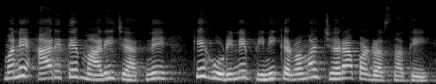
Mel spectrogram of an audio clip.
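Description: A woman's voice: high-pitched, lively intonation, moderate pace. A woman doing vain, haughty Beauty. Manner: haughty, fussy. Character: Beauty, a vain proud female spirit.

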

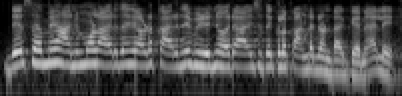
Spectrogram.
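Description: Female commentator, opinionated, rapid-fire delivery, slightly high pitch. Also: a bit bright, smooth. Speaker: reality show commentator. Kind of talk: casual commentary.

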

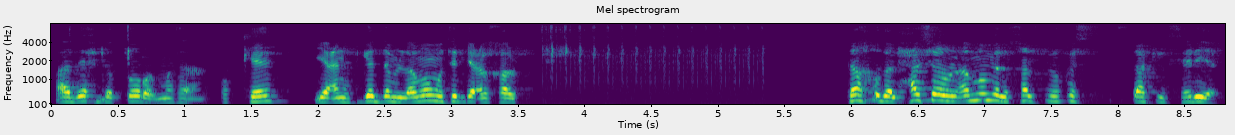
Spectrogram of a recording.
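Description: A man with a Gulf Arabic accent, a macro photographer who answers viewer questions in a relaxed, explanatory way during a casual live Q&A. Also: high voice, fast, pauses often, slight background noise. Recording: dull lo-fi audio.

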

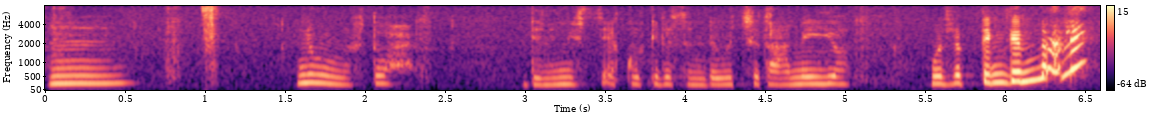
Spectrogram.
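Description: A woman's voice: high voice, very animated, fast, darkish tone, slightly rough. A woman with an Egyptian accent playing a dieting wife, whiny and complaining. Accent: Egyptian Arabic. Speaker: wife in comedy sketch.

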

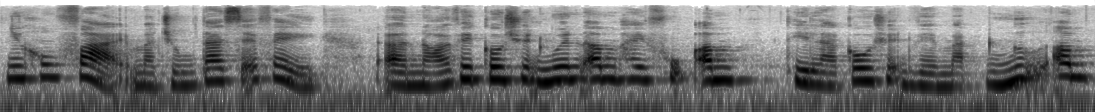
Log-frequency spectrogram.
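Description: A young Vietnamese woman teaching English through songs, explaining quickly and slowing down to sing lines. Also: high-pitched. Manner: quick explanations broken by slow sung lines. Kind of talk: song-based English pronunciation lesson.

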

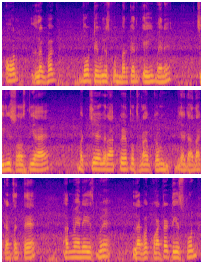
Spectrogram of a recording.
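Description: A woman's voice: lowish voice, creaky, background noise. A woman hosting a home cooking tutorial, talking chattily to her viewers, calling them friends and often correcting herself. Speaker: cooking channel host. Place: home kitchen.

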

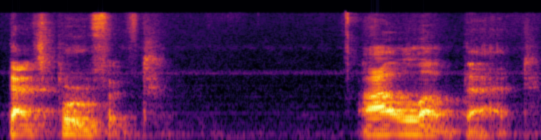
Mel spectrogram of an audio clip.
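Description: A man with a very deep voice talks slowly through casual commentary, his loose, informal phrasing peppered with exclamations. The recording carries a roomy echo. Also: steady tone.

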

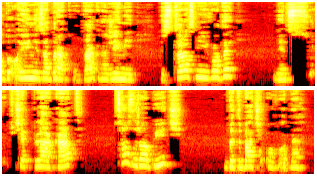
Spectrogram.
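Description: Slow, patient woman teacher. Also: on the high side. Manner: slow, patient, clearly articulated instructions; gently addresses pupils with questions. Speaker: primary school teacher. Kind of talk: remote lesson for young children.

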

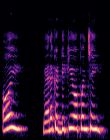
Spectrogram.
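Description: A woman's voice: high-pitched, lively intonation, normal speed, a little mellow. A woman voicing a cheeky, bossy young woman who gives orders and talks back in a storybook reading. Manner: bossy and sassy, giving orders.

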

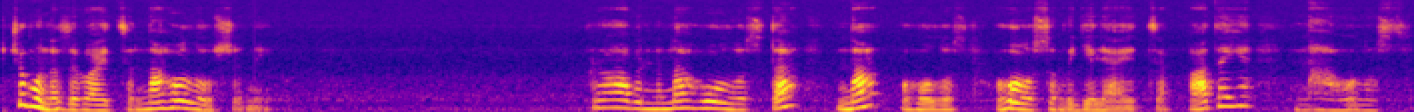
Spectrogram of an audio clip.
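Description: Gravelly-voiced woman teacher quizzing children. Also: mid-range voice, measured pace, long pauses. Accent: Ukrainian. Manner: patient, questioning, prompting children with repeated questions. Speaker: primary school teacher. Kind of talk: classroom lesson, addressing young pupils. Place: classroom.

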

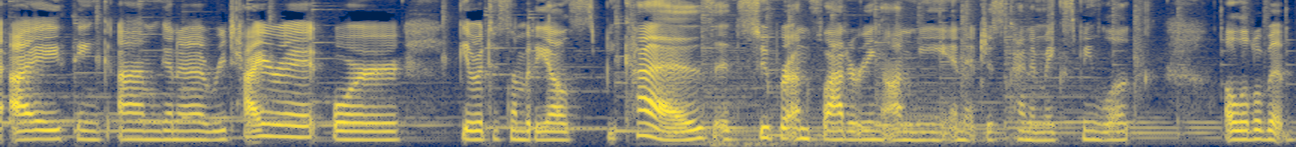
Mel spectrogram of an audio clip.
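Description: A woman in her thirties, a mother, chatting casually to her viewers in a home voice-over. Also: medium pitch. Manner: chatty, upbeat, talks straight to viewers. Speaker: vlogger, mother.

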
